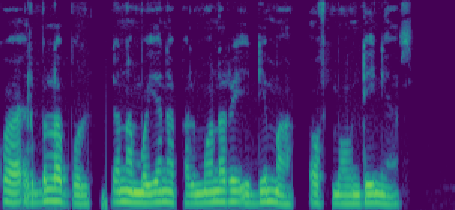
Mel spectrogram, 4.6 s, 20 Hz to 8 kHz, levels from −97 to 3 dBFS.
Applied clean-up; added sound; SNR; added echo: none; none; none; none.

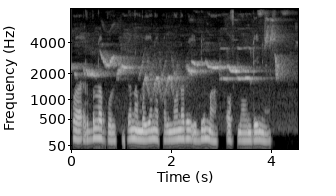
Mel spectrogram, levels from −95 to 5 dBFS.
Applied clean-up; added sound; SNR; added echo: none; Bird; 6 dB; none.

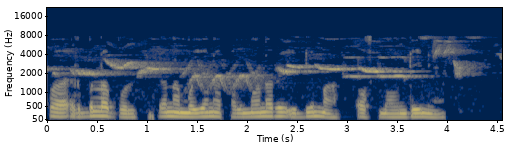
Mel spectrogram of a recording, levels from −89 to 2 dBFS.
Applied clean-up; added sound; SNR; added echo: classical method spectral subtraction.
